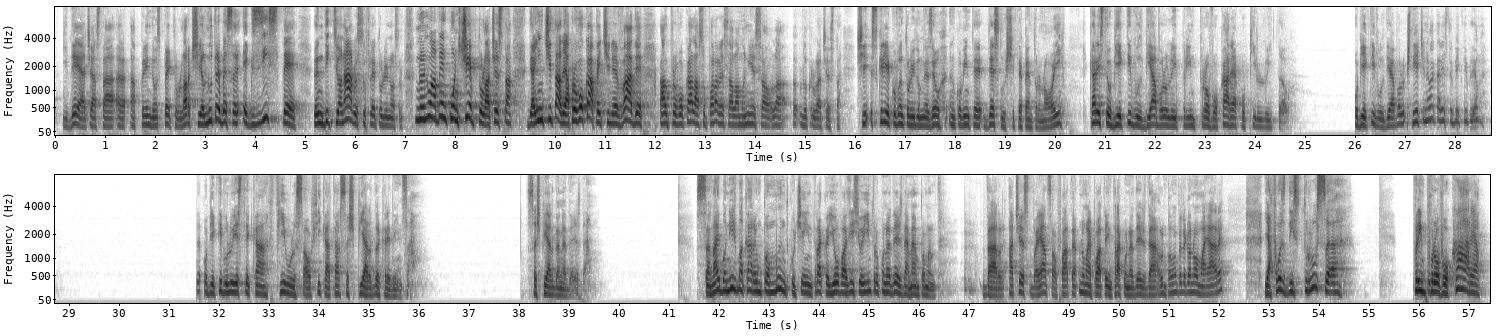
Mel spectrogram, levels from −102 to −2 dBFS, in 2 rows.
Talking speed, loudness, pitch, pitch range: 130 wpm, -24 LUFS, 165 Hz, 140-185 Hz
